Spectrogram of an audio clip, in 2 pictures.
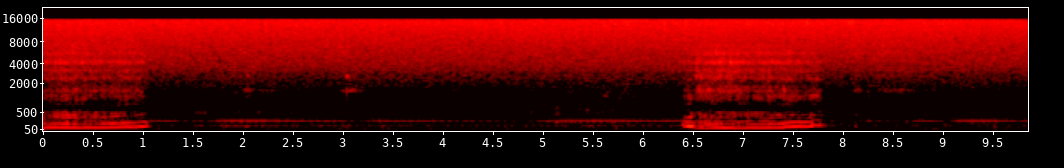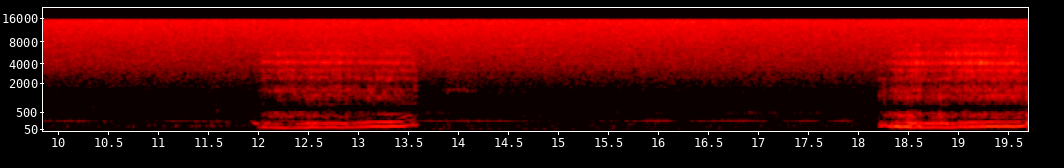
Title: LILLY, pit pinscher snoring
